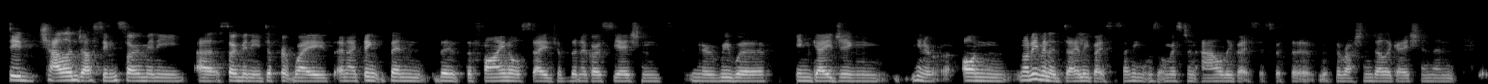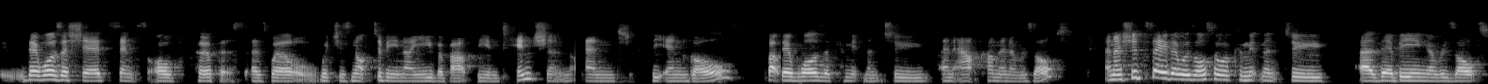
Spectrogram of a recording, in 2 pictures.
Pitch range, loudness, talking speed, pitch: 155-180 Hz, -22 LUFS, 200 wpm, 160 Hz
